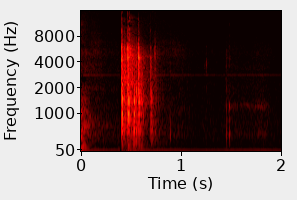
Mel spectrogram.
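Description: A single short clink of a small metal RC differential part handled against a brass tin on the workbench, about half a second in, dying away quickly.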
